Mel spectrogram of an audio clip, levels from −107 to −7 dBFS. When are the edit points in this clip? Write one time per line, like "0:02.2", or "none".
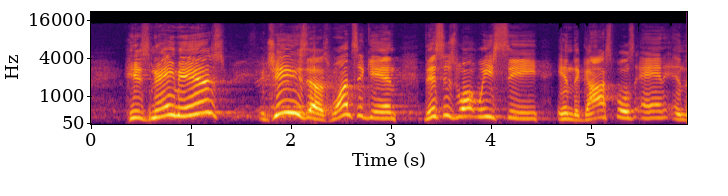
none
